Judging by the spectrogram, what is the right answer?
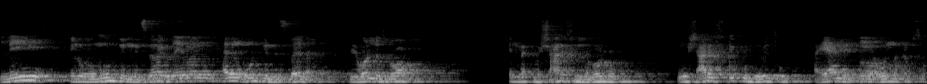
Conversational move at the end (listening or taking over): taking over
